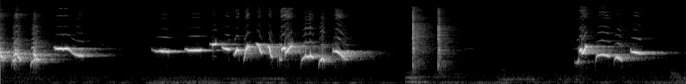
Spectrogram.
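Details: White-rumped shama singing as a lure to draw replies from other shamas. Bright whistled phrases with quick descending slurs come in three bursts separated by short silences, with a brief scratchy note between them.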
